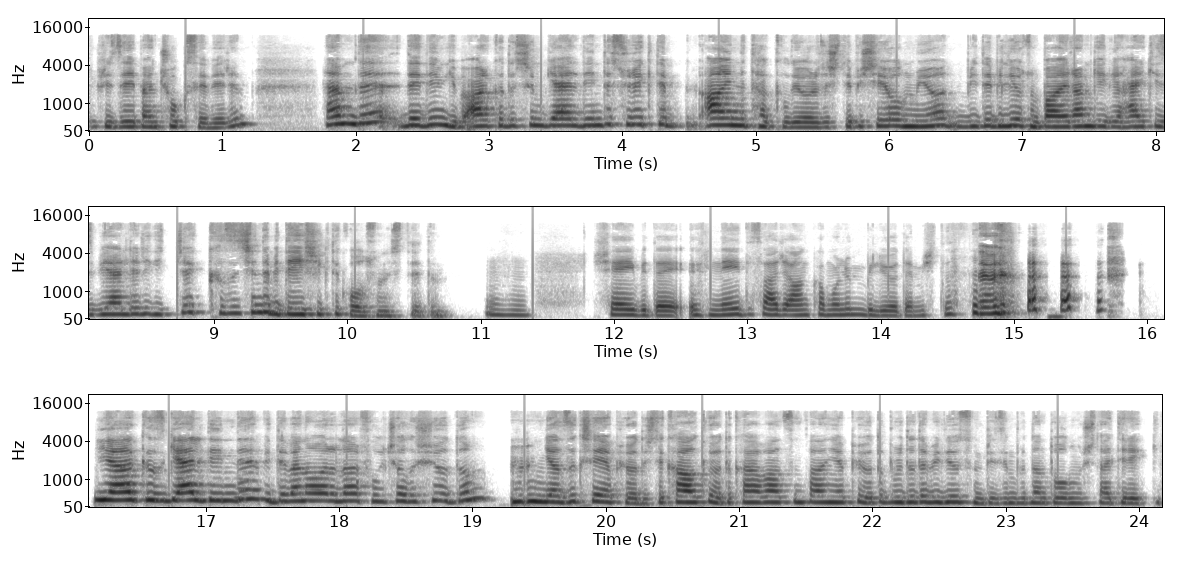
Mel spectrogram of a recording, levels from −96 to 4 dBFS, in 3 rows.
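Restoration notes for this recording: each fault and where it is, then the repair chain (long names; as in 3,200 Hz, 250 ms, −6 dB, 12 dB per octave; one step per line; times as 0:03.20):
scratch tick 45 rpm −13 dBFS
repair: click removal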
